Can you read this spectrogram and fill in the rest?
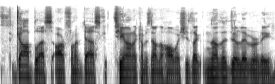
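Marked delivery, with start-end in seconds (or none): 3.0-4.1 clumsy, bad, fake put-on Russian accent. Retelling what the front desk worker said in the hallway, bad Russian accent. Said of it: "That was my really bad Russian".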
